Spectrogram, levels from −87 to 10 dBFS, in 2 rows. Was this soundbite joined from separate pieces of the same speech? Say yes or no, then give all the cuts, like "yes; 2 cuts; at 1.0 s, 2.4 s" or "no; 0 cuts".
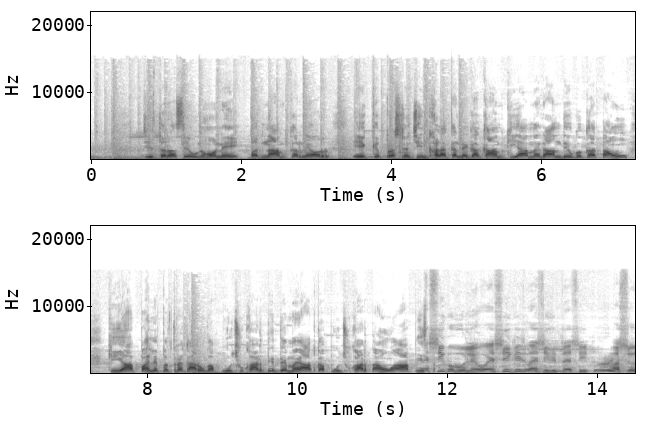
yes; 1 cut; at 11.8 s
